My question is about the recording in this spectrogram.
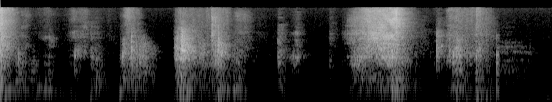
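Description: Freshly sharpened kitchen knife slicing through a hand-held sheet of paper in several short strokes, with the paper rustling; the razor-sharp edge cuts the paper by the knife's own weight.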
